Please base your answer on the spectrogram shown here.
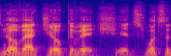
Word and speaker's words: Djokovic: Even though it ends with a C, we say Novak Djokovic.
